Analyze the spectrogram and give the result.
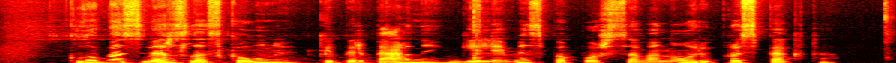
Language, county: Lithuanian, Kaunas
